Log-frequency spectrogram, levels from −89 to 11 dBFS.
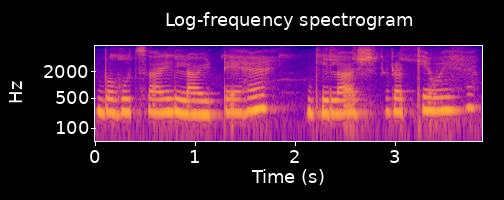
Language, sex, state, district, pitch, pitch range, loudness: Hindi, female, Uttar Pradesh, Saharanpur, 240 Hz, 235-260 Hz, -14 LUFS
